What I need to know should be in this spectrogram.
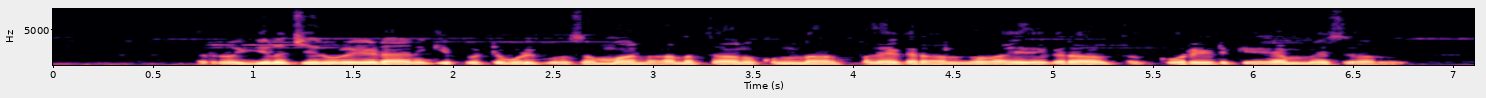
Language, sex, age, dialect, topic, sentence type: Telugu, male, 18-24, Central/Coastal, agriculture, statement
